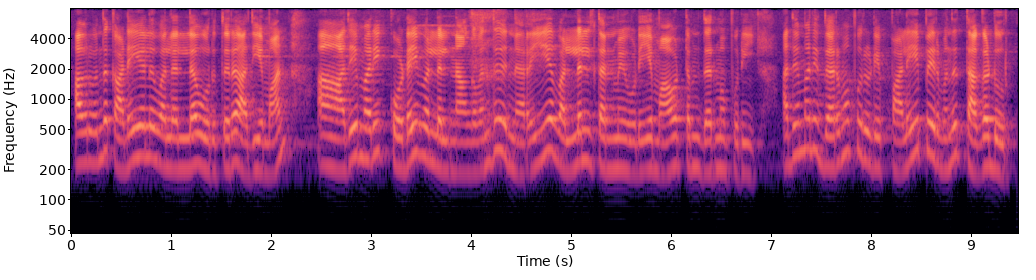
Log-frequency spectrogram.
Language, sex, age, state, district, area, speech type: Tamil, female, 30-45, Tamil Nadu, Dharmapuri, rural, spontaneous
